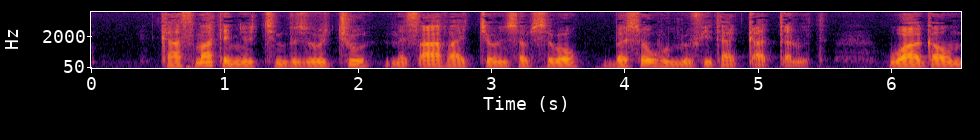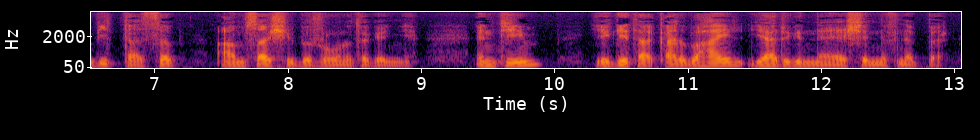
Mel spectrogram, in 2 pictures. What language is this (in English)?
Amharic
